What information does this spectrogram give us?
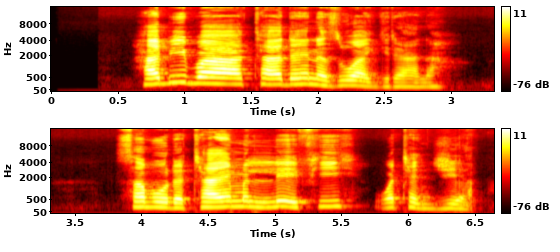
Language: Hausa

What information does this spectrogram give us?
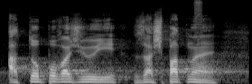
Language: Czech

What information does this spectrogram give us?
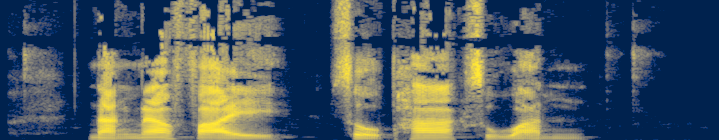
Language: Thai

